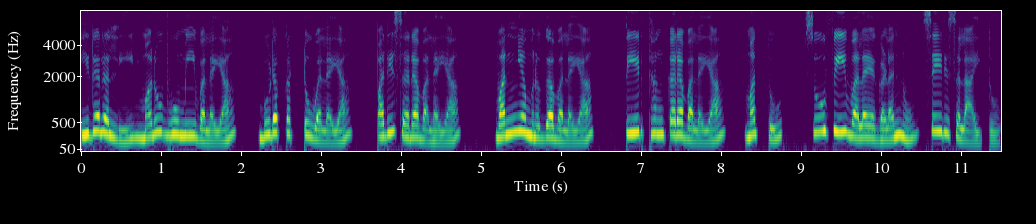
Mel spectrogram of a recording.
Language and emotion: Kannada, neutral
